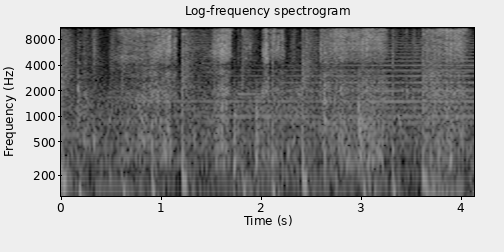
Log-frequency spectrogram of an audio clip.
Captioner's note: slurping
